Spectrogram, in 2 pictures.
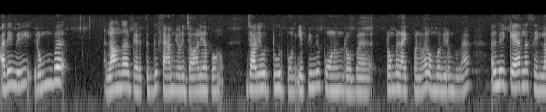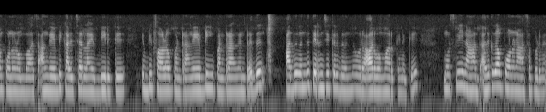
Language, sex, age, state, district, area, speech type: Tamil, female, 18-30, Tamil Nadu, Viluppuram, urban, spontaneous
